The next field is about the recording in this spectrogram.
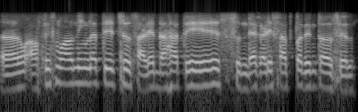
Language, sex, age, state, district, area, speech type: Marathi, male, 45-60, Maharashtra, Nagpur, rural, conversation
